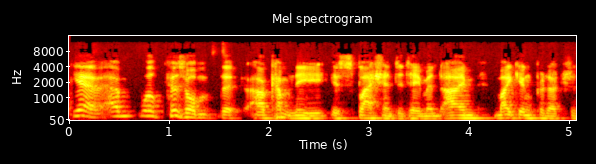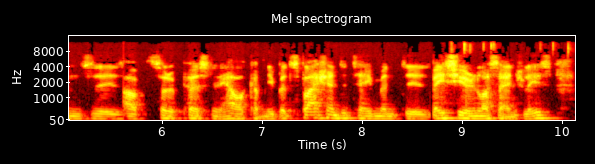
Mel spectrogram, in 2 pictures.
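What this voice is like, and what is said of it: Slight Welsh accent. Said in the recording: “You can hear a little bit of an accent from me. I'm Welsh.”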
